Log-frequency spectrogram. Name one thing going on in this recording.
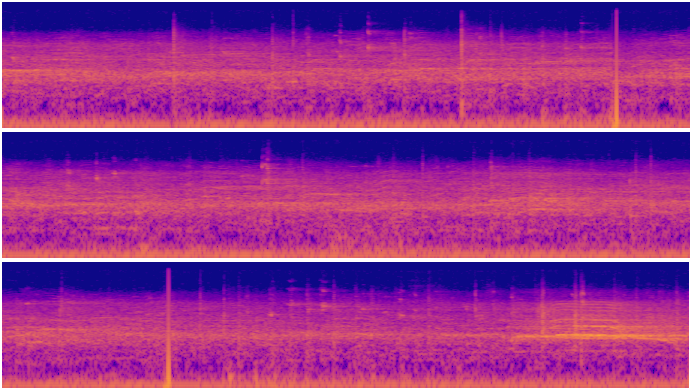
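Badminton rackets smash and drive a shuttlecock back and forth in a fast rally.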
